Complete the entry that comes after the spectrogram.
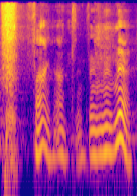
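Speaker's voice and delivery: soft, huffy dismissive scoff; husband sulking at wife, scoffing; sulky scoff. Retold or imitated. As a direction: brush her off with a sulk. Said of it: "I got all like".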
